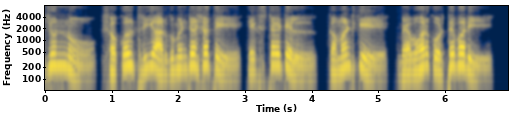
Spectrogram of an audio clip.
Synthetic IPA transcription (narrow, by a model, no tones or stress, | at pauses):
d͡ʑonːoʃɔkolt̪ʰɾiaɾɡumeɳʈeɾʃat̪eeksʈajʈelkəmeɳʈkebɛboɦaɾkoɾt̪epaɾi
